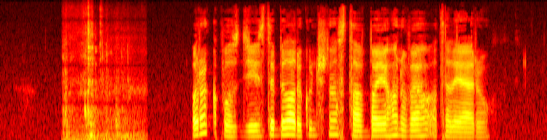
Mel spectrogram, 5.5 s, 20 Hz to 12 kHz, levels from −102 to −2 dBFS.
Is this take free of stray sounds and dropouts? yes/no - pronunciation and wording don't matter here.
no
